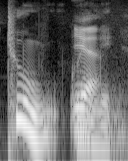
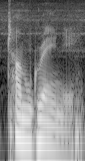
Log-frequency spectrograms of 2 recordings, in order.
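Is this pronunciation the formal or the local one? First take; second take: formal; local. First: The name is said the careful formal way. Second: The name is said the casual local way. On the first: The speaker is being polite and proper. "the kind of polite way of saying it is Tumgraney" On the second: The speaker is from the area. "locals tend to say Tumgraney"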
